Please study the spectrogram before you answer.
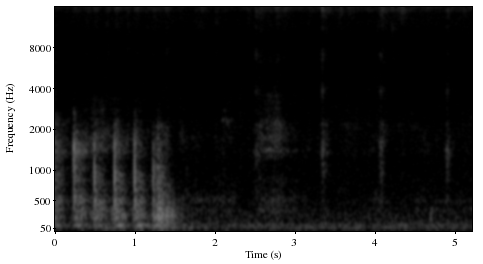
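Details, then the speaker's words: Right-side forged suspension arm from a Peugeot 206 rocked by hand: about five dull, evenly spaced knocks, roughly four a second, from a worn, apparently unlubricated ball joint that knocked over every bump while driving; bushings still uncracked. "Шаровой шарнир начал стучать. Втулки на ней всё ещё в относительно хорошем состоянии, даже не треснули. Но шаровой шарнир издает вот такие звуки во время движения."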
